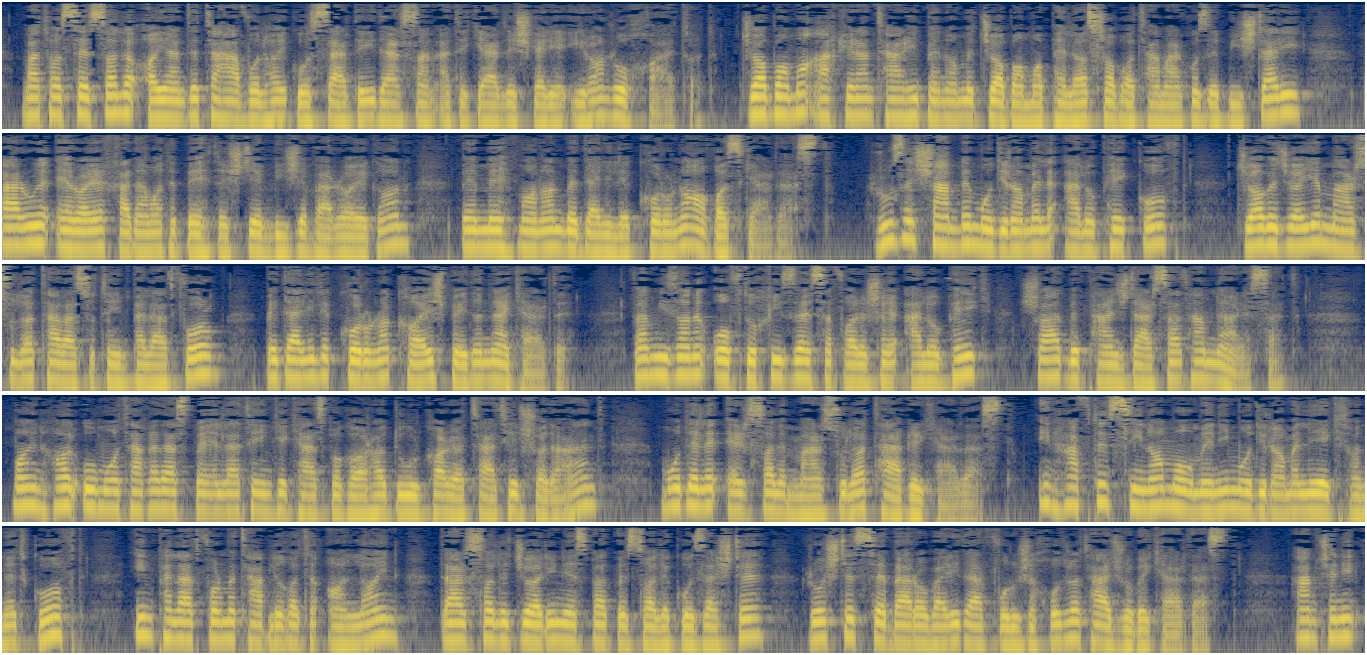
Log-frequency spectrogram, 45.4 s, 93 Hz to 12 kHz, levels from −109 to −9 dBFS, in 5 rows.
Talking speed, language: 160 wpm, Persian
